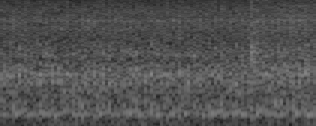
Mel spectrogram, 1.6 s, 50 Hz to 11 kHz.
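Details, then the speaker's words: 2014 VW Transporter T5.1 diesel at idle after fitting a new part replacing a squeaking one near the belt (belt possibly also involved): steady even low rumble, no squeal or chirp; sounds much better after repair. "Well, that sounds a lot better."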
